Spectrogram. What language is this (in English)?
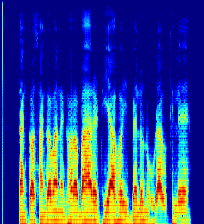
Odia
